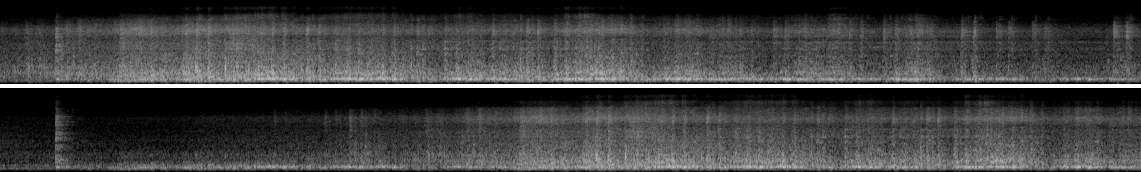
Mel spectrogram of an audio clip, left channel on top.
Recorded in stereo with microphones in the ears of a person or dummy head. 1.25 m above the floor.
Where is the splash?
Centre (ahead or behind).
